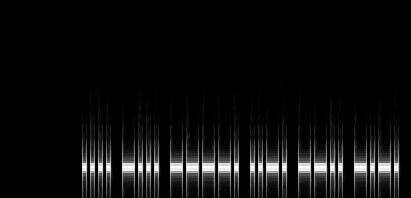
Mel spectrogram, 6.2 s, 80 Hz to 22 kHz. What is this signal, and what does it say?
Morse code, heard as a keyed tone, about 20 wpm, 700 Hz. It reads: HB9FZC
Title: 2023 SOTA Activator Call Signs - 20wpm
